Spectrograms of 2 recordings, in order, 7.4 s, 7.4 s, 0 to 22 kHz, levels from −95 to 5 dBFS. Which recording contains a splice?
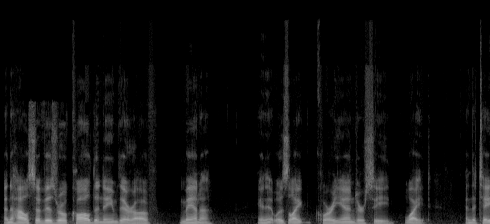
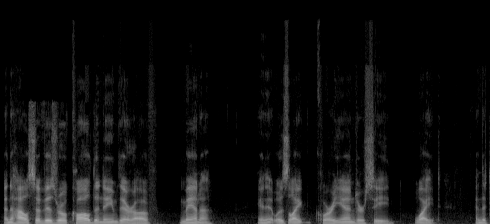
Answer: first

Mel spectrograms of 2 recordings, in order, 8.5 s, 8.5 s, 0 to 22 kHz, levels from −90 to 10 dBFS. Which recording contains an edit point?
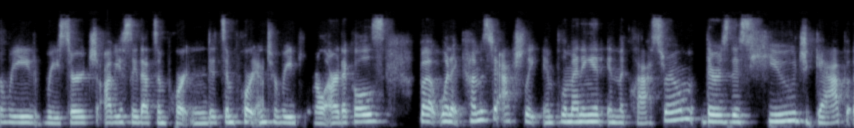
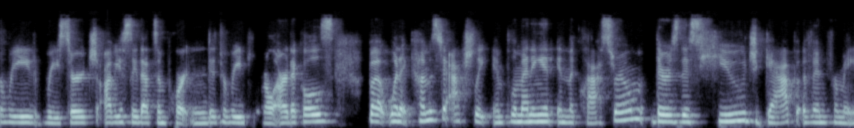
second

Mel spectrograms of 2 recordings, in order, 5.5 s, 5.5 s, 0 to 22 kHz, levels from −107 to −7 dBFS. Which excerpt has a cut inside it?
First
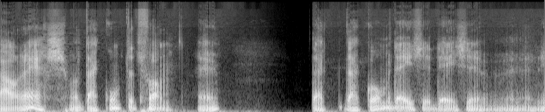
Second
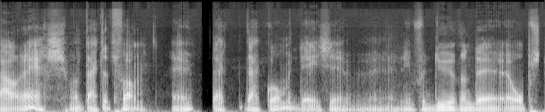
second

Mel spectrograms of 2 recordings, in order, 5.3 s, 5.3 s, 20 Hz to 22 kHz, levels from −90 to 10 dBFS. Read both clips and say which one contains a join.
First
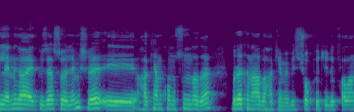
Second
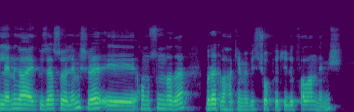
second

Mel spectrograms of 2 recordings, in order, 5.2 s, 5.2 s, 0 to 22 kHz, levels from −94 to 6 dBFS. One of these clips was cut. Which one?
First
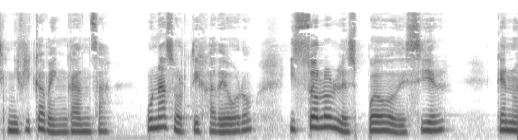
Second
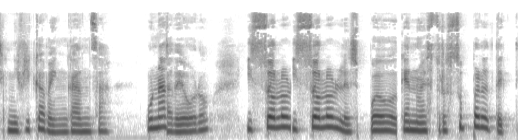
second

